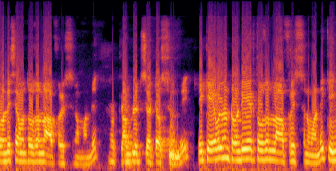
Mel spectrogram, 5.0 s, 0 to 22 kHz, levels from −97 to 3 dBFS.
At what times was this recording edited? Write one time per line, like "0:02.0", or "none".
0:02.8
